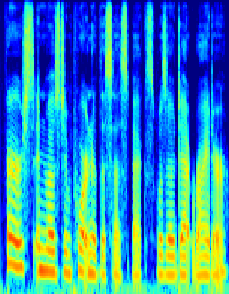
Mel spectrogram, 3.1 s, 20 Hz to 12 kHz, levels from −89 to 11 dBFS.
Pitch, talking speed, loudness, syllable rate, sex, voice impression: 190 Hz, 195 wpm, -17 LUFS, 5.3 syllables/s, female, very feminine, young, thin, tensed, slightly powerful, slightly bright, soft, slightly clear, fluent, raspy, cute, very intellectual, refreshing, sincere, calm, friendly, reassuring, unique, slightly elegant, wild, slightly sweet, lively, slightly kind, slightly intense, light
